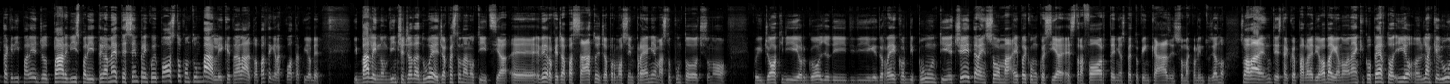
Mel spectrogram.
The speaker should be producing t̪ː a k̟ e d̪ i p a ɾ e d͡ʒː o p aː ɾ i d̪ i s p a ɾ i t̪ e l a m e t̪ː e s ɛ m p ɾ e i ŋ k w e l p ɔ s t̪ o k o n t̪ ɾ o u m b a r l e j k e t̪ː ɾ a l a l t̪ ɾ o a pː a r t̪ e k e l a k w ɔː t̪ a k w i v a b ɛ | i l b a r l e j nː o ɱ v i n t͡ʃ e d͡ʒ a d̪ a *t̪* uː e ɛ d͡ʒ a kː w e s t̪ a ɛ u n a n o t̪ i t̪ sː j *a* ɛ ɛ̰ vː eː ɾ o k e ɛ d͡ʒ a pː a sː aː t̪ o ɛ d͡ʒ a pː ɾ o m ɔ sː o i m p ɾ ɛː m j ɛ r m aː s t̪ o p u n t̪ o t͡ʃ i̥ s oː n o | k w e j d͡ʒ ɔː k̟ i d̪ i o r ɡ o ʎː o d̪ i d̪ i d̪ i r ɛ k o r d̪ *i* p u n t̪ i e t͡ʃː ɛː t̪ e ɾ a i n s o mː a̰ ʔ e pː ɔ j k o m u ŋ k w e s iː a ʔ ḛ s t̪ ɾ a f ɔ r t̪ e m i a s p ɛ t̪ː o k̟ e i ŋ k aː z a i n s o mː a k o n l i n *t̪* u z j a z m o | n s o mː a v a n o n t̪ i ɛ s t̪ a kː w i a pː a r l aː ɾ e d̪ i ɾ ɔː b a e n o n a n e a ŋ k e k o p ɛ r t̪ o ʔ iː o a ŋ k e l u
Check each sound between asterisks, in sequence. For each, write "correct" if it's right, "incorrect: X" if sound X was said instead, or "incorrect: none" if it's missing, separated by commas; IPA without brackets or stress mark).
incorrect: d̪, correct, correct, correct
